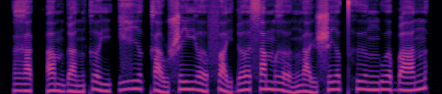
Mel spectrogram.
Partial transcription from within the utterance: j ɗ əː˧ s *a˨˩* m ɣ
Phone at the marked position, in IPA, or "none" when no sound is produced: a˧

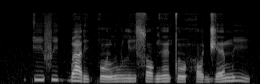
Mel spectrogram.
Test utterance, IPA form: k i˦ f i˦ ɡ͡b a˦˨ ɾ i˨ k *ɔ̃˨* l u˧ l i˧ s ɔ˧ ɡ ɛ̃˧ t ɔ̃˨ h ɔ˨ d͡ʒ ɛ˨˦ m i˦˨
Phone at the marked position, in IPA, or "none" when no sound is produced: ɔ̃˨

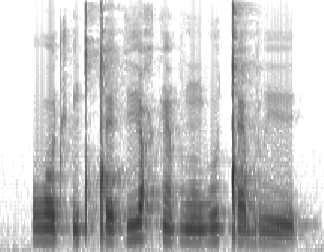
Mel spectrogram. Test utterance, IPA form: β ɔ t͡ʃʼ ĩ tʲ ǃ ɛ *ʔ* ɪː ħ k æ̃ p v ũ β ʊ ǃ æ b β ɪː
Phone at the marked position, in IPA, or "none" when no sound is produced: k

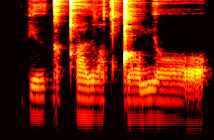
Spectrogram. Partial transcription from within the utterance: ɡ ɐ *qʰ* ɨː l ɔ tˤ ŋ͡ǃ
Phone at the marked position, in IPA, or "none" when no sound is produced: qʰ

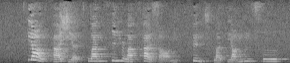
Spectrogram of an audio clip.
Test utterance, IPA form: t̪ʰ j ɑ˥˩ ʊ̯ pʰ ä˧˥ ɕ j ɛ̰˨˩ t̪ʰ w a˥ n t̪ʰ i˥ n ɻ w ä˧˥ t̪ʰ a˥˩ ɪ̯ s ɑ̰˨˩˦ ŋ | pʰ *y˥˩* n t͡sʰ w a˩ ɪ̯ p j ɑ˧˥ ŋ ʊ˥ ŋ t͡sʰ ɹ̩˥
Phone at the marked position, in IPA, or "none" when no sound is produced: y˥˩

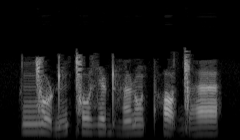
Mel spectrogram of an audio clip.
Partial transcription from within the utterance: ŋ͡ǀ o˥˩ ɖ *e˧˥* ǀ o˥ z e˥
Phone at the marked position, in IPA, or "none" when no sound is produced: ẽ˧˥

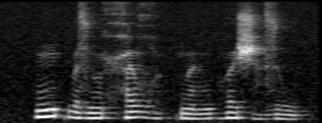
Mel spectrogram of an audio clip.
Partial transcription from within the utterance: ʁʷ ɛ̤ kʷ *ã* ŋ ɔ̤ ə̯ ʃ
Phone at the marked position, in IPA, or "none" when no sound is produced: ã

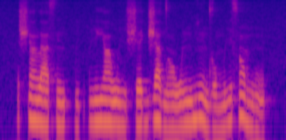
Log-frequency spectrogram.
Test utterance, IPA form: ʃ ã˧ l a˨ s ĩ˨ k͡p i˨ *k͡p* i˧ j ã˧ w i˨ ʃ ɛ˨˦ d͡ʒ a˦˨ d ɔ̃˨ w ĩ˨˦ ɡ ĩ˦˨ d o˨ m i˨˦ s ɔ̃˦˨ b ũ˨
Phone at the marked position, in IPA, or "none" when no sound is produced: k͡p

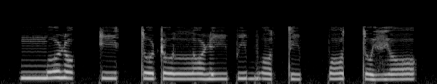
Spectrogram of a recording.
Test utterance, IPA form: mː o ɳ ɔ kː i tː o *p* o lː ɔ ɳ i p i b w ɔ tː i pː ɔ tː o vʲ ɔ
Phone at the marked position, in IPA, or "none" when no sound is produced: ʈ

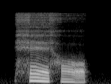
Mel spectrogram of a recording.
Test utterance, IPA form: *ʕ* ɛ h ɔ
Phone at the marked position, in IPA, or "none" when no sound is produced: h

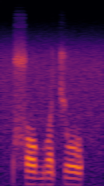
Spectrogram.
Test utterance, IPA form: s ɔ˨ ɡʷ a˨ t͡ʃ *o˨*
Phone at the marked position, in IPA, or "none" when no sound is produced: o˨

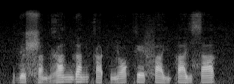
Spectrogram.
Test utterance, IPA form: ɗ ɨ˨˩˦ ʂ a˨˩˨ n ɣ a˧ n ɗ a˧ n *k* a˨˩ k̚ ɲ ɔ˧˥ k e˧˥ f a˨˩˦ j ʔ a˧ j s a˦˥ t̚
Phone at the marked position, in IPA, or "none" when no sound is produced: k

